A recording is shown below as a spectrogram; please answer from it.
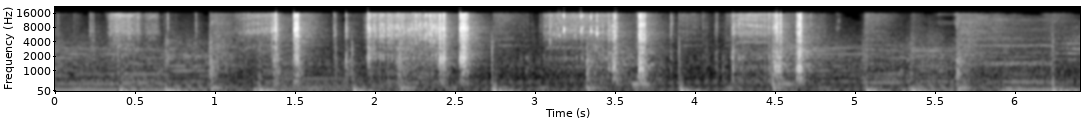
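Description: Hand ratchet with a T-40 bit clicking in short, irregular bursts as bolts are tightened, over background music.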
